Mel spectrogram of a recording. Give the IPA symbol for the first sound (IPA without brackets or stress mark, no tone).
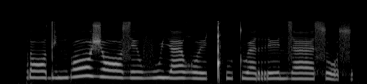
ɾ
